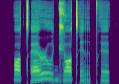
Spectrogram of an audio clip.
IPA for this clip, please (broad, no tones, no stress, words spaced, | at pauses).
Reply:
ɔtʼɛɹu d͡ʒɔtʼir pʰɪ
